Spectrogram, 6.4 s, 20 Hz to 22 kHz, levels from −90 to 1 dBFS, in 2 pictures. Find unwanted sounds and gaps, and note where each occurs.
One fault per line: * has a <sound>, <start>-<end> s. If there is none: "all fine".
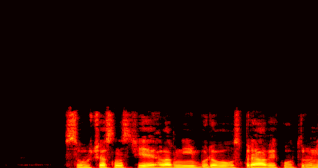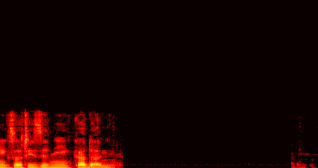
all fine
